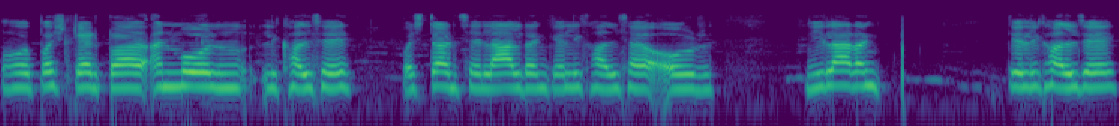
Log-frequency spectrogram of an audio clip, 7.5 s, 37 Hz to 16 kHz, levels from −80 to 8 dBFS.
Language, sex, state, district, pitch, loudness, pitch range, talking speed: Maithili, female, Bihar, Saharsa, 240 Hz, -21 LUFS, 230-250 Hz, 150 wpm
